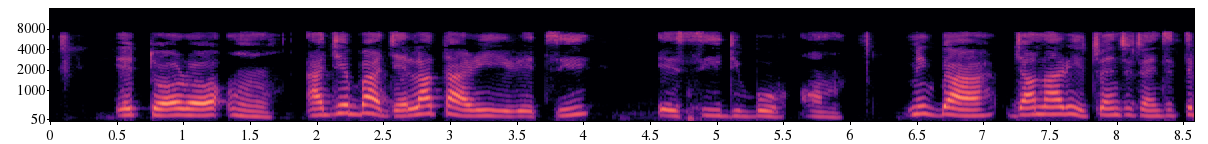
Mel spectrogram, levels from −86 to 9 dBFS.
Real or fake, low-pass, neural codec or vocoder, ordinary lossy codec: fake; 7.2 kHz; codec, 16 kHz, 4 kbps, X-Codec, WavLM features, trained on Multilingual LibriSpeech; AAC, 48 kbps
